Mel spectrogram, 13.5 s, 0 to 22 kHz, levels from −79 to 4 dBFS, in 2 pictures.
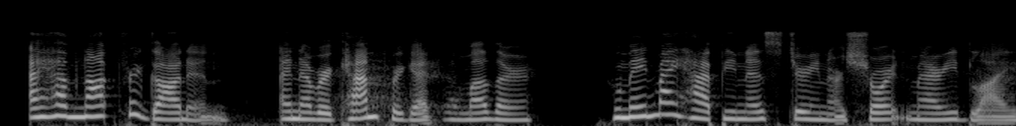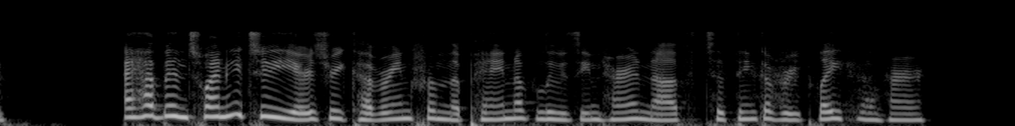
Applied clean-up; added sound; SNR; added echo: neural mask model DeepFilterNet 3.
